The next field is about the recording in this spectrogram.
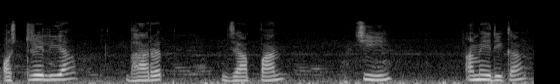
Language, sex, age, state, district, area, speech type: Sanskrit, male, 18-30, Maharashtra, Beed, urban, spontaneous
